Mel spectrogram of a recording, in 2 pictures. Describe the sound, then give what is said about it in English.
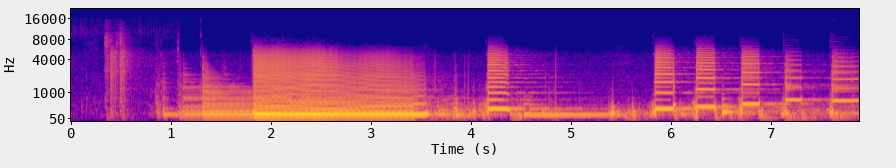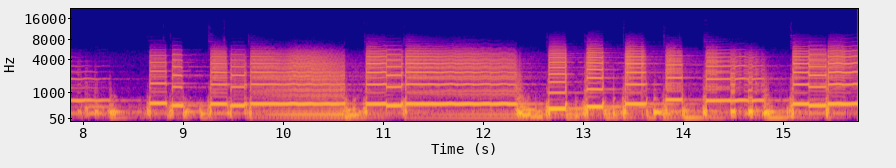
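Smooth, sustained electric guitar notes played through effects, singing with a violin-like quality; a long held tone opens, followed by a flowing run of clear melodic notes, with no voices. “You know, it's a very smooth, almost violin like.”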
